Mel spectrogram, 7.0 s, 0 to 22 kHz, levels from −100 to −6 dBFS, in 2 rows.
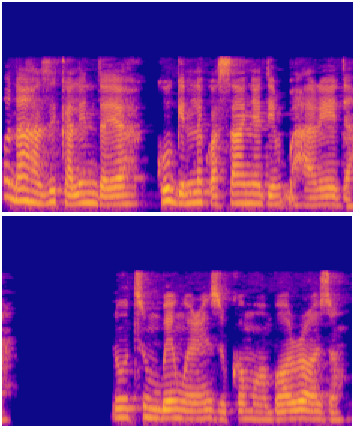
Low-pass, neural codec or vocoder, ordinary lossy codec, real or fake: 7.2 kHz; none; none; real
